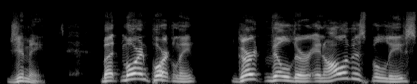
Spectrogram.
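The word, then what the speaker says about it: Wilders: a gentleman there by the name of Gert vilder spelled like we would in America pronounce Wilder but it's vilder Gert vilder he's the new president of the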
